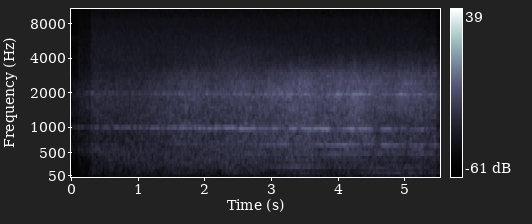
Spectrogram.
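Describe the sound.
An aircraft taking off from an airport runway: a broad engine roar that swells over the first couple of seconds, then holds loud and steady, with no voices.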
